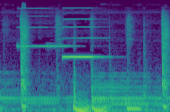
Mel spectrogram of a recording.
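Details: MRCOOL OuttaSight DIY ceiling-cassette mini split in a workshop, whose filter lowers for cleaning: a short, clean electronic beep over a faint steady hum as the unit acknowledges a remote command; working normally.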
